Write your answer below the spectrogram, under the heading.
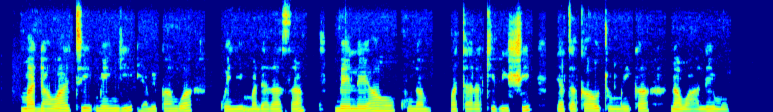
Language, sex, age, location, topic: Swahili, female, 25-35, Kisii, education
